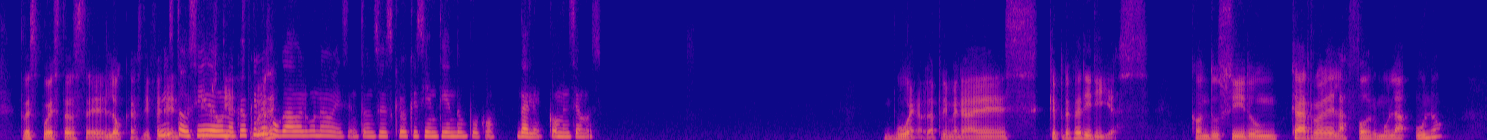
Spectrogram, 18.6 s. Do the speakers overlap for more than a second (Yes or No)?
Yes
